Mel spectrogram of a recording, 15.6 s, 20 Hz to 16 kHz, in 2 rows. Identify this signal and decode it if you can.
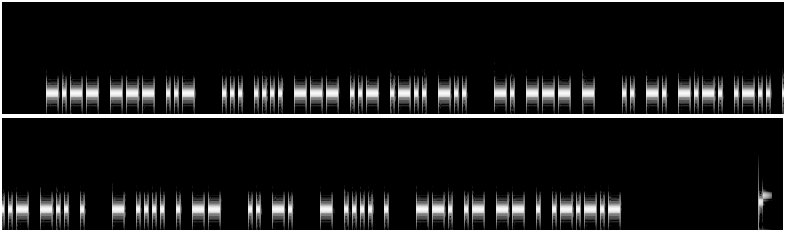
Morse code, heard as a keyed tone, about 32 wpm, 700 Hz. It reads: YOU SHOULD NOT INCLUDE THEM IN THE GAME.
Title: Sentences from Top 1000 Words - Review Part 3 - 30wpm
